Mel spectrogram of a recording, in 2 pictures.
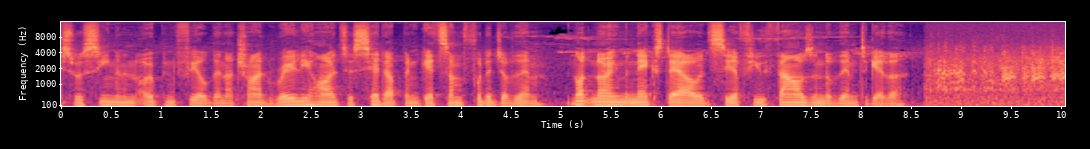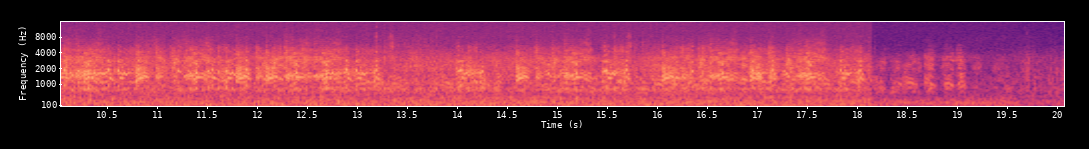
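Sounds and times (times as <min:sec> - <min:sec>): geese honking in flight: 0:08.6 - 0:20.0.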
